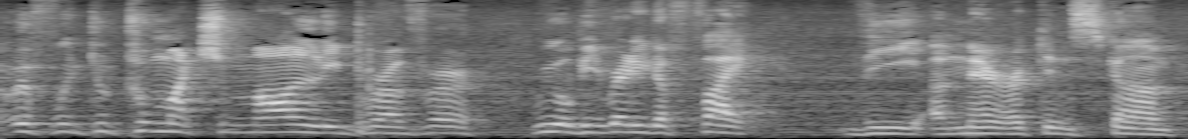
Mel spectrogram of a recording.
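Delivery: hammed-up German party-goer accent; mock German accent. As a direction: put on a comic German accent, defiant. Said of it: "they're all like".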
